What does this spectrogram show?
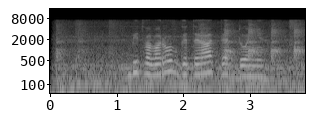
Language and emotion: Russian, neutral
